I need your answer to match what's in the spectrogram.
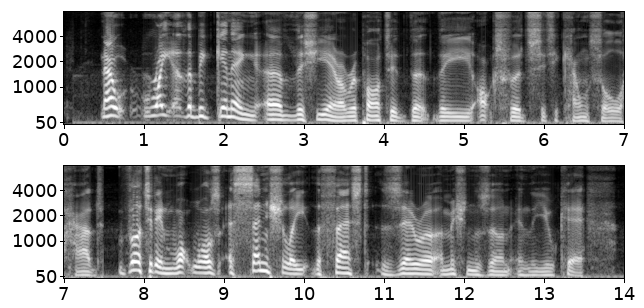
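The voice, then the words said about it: Very thick accent. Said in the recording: “He's got a very thick accent.”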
